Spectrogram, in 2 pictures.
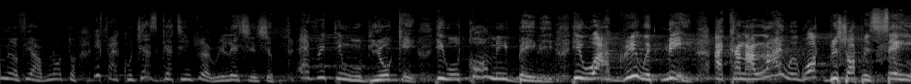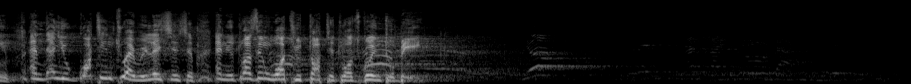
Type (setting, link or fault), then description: setting, large echoing room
